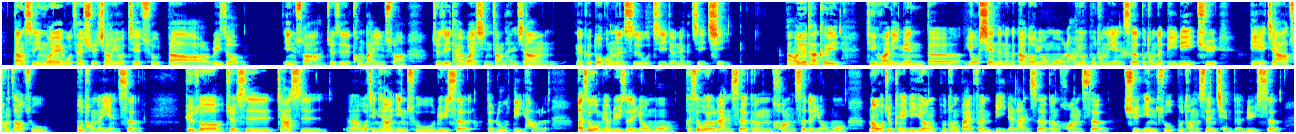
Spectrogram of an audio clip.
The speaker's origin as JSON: {"language": "Chinese", "region": "Miaoli County", "country": "Taiwan", "also_born_or_lived": "Taipei / London", "said": "我就先从台北就是搬回苗栗这样，就在家里生活"}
